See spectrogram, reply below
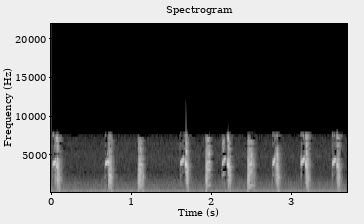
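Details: Peregrine falcon male on a webcam-watched nest in Alcalá de Henares, Madrid, Spain, having brought a starling as prey, calls for his mate without response. About eleven grating, scratchy calls come in a quick, slightly uneven run over faint low-pitched background hum.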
